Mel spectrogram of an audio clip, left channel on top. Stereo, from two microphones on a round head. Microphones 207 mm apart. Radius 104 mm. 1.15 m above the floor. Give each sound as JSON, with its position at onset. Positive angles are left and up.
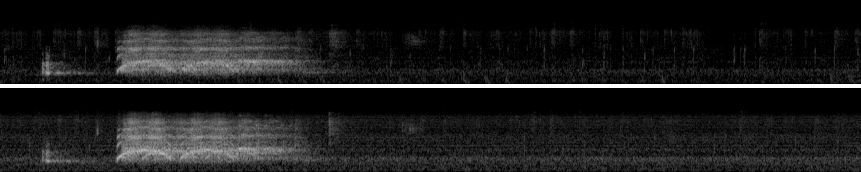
{"t": 0.4, "sound": "a scream", "side_deg": 15, "distance_m": 0.9}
